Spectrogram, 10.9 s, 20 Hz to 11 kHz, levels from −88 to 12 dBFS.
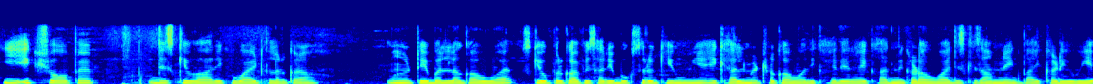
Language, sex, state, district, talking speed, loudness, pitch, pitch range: Bhojpuri, female, Bihar, Saran, 235 wpm, -33 LUFS, 225 Hz, 220-235 Hz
